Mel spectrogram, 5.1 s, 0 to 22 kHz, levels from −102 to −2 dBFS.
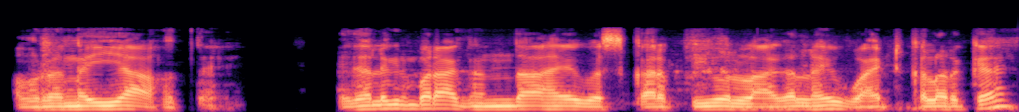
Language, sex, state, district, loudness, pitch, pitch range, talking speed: Maithili, male, Bihar, Samastipur, -13 LUFS, 115 Hz, 105-125 Hz, 175 wpm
